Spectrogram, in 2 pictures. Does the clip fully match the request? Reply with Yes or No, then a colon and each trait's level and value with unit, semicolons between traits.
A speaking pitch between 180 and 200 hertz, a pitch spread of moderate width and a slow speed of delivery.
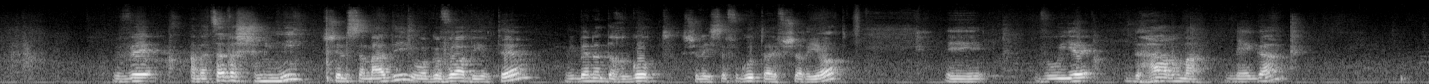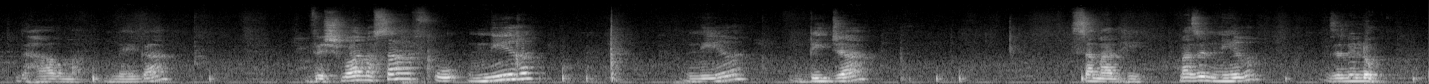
No: low, 135 Hz; average, 4.5 semitones; slow, 65 wpm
